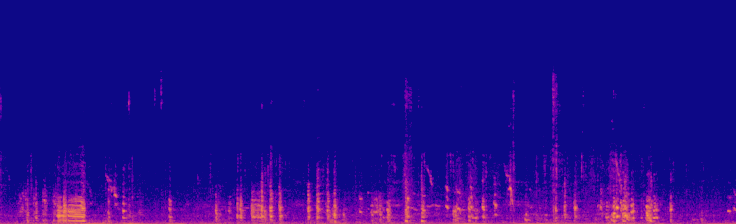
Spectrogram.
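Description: A small flock of Rhode Island Red chickens clucking as they feed, with louder drawn-out calls about a second in and again near the end. Many short sharp taps of beaks pecking at greens and grit run through it.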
